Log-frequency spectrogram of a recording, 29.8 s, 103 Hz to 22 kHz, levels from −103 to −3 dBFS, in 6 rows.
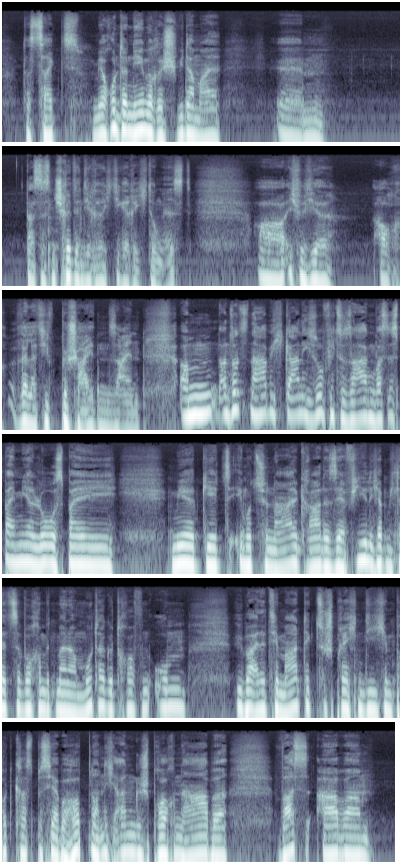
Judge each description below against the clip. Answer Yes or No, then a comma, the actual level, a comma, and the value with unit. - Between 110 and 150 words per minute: Yes, average, 145 wpm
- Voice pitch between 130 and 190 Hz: Yes, medium, 140 Hz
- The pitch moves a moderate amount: Yes, average, 3.0 semitones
